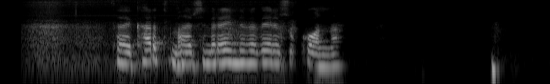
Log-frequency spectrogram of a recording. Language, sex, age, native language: Icelandic, female, 60-69, Icelandic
